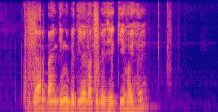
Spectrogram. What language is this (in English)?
Maithili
